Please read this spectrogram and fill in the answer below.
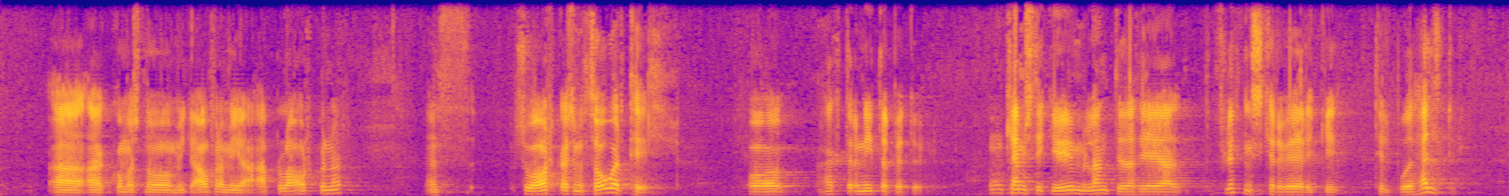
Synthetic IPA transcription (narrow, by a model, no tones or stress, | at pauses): aða̰ðkʰɔːmast̪noːamɪːcɪaːwfɾamiɣa̰ʔa̰plaʔɔ̰r̥kʏnːaɾ̥ | ɛ̰nθ | svɔɔr̥kaɾ̥sɛmθoːwɛɾ̥t̪ʰɪl | ɔɣhajxt̪ɛɾaniːt̪apɛːt̪ʏ̰l | huncʰɛmst̪ɛhcːɪʏmlant̪ɪðaθiaaðflʏht̪nɪŋscʰɛɾvɪðɛɾɛhcːɪ | t̪ʰɪlpuːðɪɦɛlt̪ʏɾ̥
